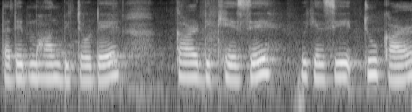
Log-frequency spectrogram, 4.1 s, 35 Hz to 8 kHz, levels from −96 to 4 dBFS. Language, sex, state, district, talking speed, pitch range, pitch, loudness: Nagamese, female, Nagaland, Dimapur, 190 wpm, 175-195 Hz, 185 Hz, -15 LUFS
